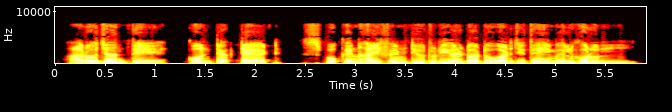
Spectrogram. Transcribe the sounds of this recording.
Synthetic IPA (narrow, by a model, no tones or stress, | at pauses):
a̰ɾod͡ʑant̪e | kɔɳʈɛk̚ʈɛʈ | spokenɦajfenʈiuʈoɾialɖɔʈoaɾd͡ʑit̪eimelkoɾun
